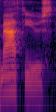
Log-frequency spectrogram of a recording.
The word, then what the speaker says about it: Matthews: They shut down Marner's and Matthew. Marner and Matthews, butchered that one.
